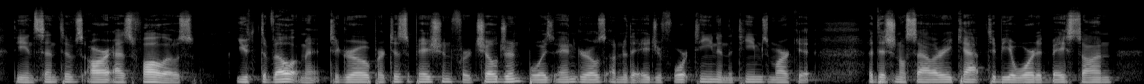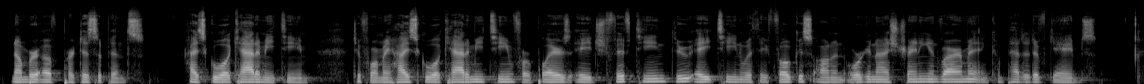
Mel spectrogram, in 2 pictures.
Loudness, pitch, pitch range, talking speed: -26 LUFS, 110 Hz, 105-115 Hz, 165 wpm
